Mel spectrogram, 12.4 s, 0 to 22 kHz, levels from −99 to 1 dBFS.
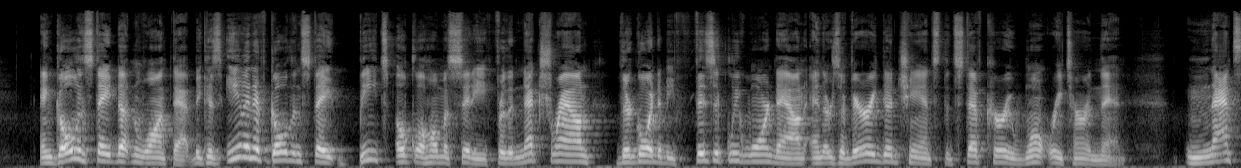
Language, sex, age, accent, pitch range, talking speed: English, male, 40-59, American, 120-160 Hz, 190 wpm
